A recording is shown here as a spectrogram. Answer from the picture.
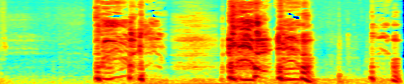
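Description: A man coughing in harsh bouts: a couple of coughs about a second in, a louder run of coughs a little past two seconds, and a short one near the end.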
